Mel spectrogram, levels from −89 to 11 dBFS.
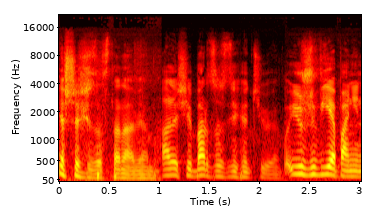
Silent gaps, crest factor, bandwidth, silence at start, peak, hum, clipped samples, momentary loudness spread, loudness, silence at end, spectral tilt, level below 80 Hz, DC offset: none; 20 dB; 16 kHz; 0 s; 0 dBFS; none; under 0.1%; 13 LU; -20 LUFS; 0 s; -4 dB/octave; -48 dBFS; under 0.1%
